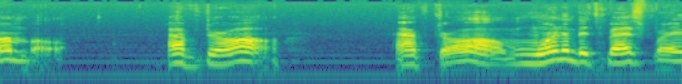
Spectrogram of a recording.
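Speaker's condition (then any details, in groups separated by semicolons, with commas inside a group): Cerebral palsy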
